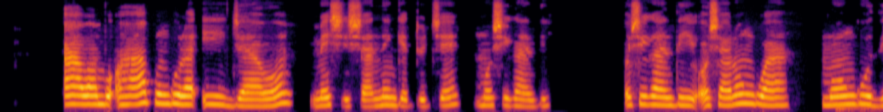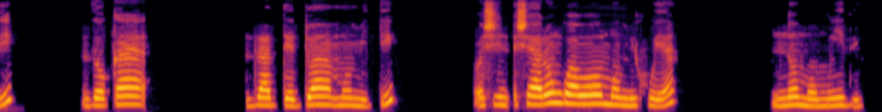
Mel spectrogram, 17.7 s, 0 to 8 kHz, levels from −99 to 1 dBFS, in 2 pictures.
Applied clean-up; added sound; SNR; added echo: none; none; none; none.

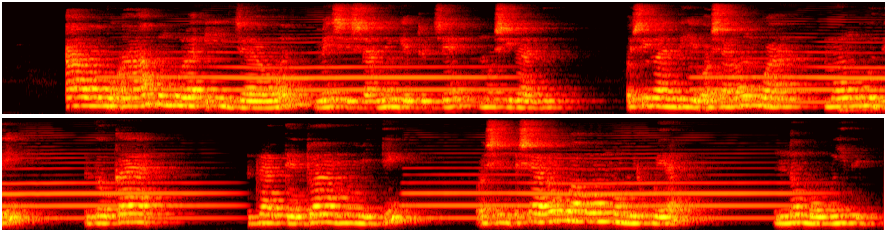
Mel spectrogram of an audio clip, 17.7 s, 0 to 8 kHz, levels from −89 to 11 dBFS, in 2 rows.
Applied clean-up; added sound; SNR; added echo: none; Wind instrument, woodwind instrument; 13 dB; reverberation time 0.8 s.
